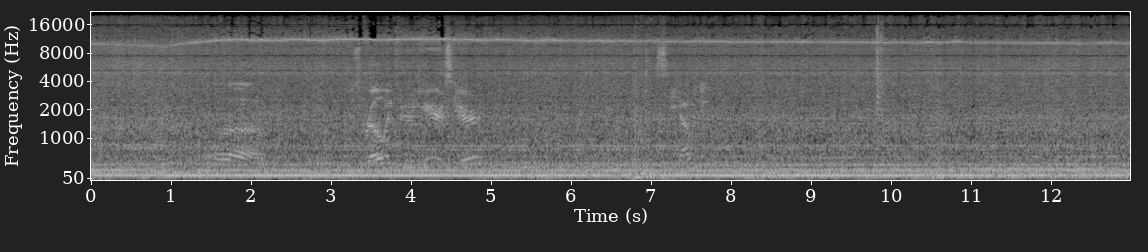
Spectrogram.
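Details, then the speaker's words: Skoolie school bus on highway test drive after swapping in new rear differential gears, aimed to drop engine rpm at 60–65 mph from about 2,600 to about 2,100: steady low road drone, no gear whine; new diff much quieter than the old one. "Really feels good. This new diff is much quieter than the old one, which is good."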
